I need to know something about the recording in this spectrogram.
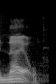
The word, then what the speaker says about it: Nail: If you said my name right in the first try, most most people say Neil instead. That's clearly nail.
